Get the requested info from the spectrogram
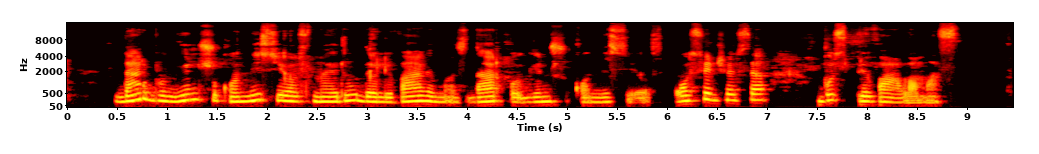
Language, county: Lithuanian, Kaunas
